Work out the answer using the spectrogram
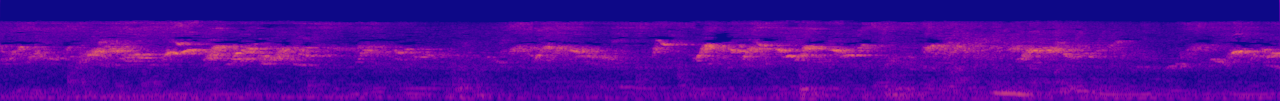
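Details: Red-whiskered bulbul from Nam Đông, Vietnam, during café practice in Đà Nẵng, pouring out a continuous string of cheerful whistled and chirpy phrases, with a murmur of low background noise beneath.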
